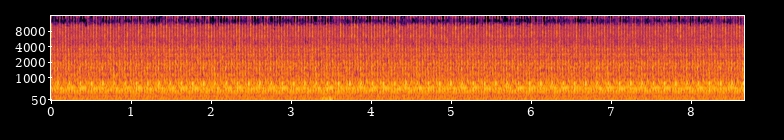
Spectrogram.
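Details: 1.5 BlueHDi (DV5RC) diesel at steady idle with sharp, even knocking about three or four times a second; engine knock, source not pinned down.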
